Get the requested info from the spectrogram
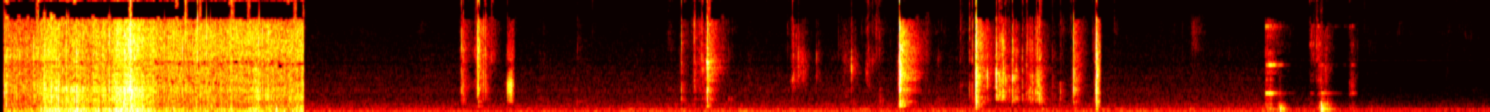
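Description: Lobster tails on skewers sizzling over a charcoal fire, an even hiss that cuts off suddenly about three seconds in. Then scattered sharp cracks and clicks of raw lobster tail shells being handled and skewered on wooden sticks, about a dozen in irregular clusters.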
